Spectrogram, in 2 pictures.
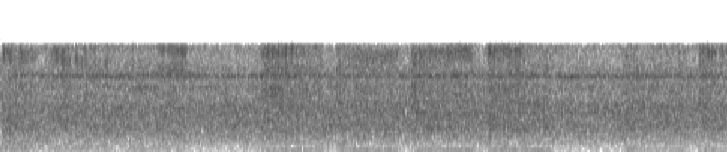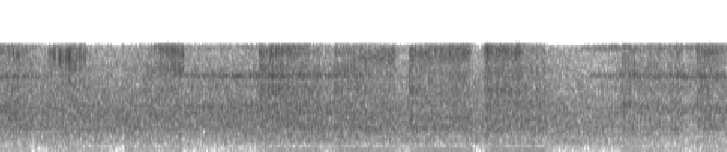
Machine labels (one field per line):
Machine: slide rail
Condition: abnormal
